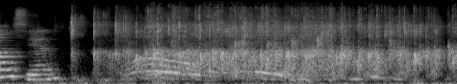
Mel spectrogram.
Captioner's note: applauding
